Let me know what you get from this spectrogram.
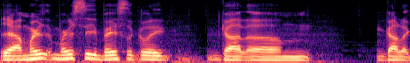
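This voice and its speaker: A man speaks with music playing in the background. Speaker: tournament organizer and streamer. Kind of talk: casual stream chat during tournament break. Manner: halting, frequent repetitions and fillers.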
